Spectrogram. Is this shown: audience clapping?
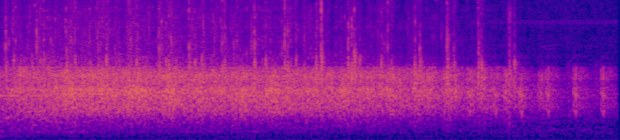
yes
